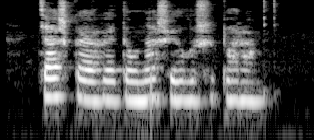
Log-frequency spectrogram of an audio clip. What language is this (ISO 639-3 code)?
bel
